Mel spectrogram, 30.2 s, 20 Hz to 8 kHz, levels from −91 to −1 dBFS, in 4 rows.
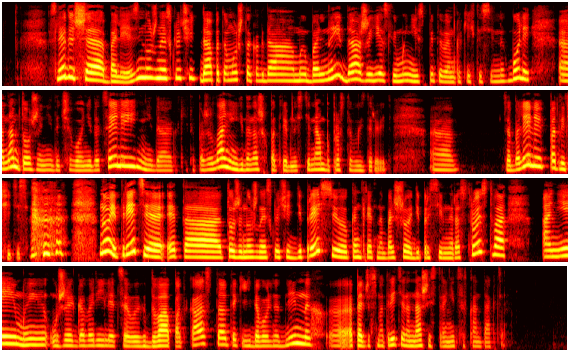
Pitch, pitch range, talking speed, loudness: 205 Hz, 180-250 Hz, 140 wpm, -23 LUFS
